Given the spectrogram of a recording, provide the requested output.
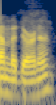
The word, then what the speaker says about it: Moderna: One is Pfizer, and the other is what, Moderna? Am I saying that right? – Yes. Yeah, Moderna.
